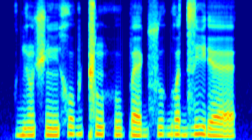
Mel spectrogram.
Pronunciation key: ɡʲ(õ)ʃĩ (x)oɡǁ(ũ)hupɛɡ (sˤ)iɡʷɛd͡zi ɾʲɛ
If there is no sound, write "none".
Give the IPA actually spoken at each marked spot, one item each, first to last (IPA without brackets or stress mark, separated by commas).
õ, x, ũ, sʷ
